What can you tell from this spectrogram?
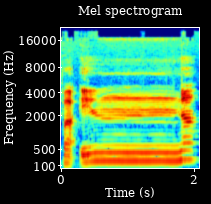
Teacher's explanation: فَإِنَّ نون کو شد ہونے کی وجہ سے غنّے کے ساتھ پڑھیں گے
